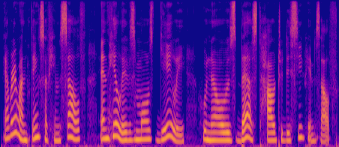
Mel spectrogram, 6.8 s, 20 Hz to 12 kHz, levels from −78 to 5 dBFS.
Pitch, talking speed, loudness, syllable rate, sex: 205 Hz, 140 wpm, -18 LUFS, 4.1 syllables/s, female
